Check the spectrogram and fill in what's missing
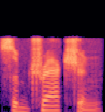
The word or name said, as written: subtraction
